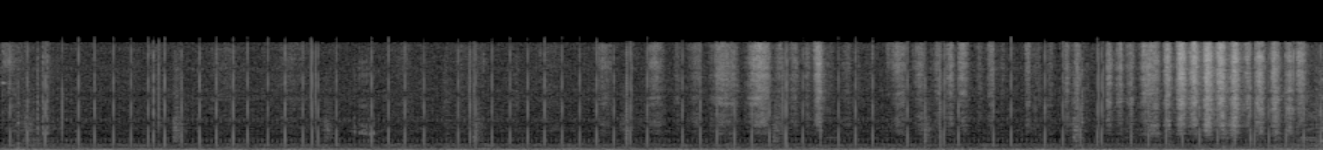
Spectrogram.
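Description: A paintbrush dabs and scratches softly on canvas.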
